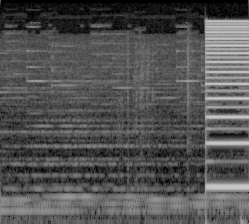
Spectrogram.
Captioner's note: buzzer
